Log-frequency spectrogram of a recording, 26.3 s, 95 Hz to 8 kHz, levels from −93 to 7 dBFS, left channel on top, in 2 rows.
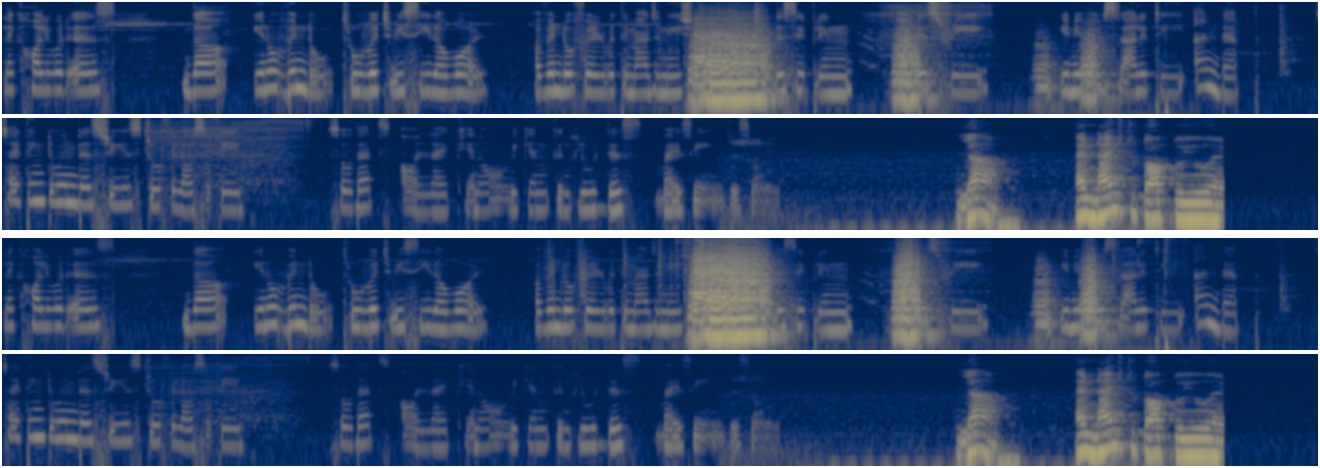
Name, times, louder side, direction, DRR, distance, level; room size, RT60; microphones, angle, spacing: voice 1, 0.0-2.3 2.5-4.9 5.3-9.9 10.6-12.4 12.8-16.2 16.4-20.9, left 4 dB, 80° left, 4.8 m, -45 dB
sound 1, 5.8-5.9 6.8-7.8 8.9-9.4 10.3-10.5 10.8-11.1 11.6-11.7, right 6 dB, 65° right, 0.7 m, -28 dB
voice 2, 22.7-23.3 23.9-25.4, left 1 dB, 20° left, 1.1 m, -29 dB
head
